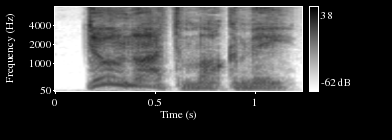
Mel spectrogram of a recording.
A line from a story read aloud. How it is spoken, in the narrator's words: my shadow snarled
